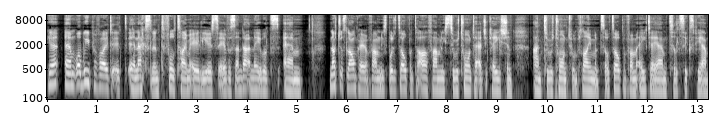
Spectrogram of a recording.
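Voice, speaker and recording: A woman with a Dublin accent talks at a fairly quick pace in a very deep, low pitch with vocal fry. Her loudness stays very even and her pitch variation ordinary, in a very clean recording with a silent background. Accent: Dublin Irish. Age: 50s. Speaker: community project coordinator. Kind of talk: casual chat.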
